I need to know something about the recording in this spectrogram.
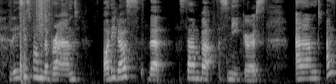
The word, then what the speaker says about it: Adidas: far as I've understood as this is a German brand you say it Adidas and in Finnish I would call it Adidas but for some reason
